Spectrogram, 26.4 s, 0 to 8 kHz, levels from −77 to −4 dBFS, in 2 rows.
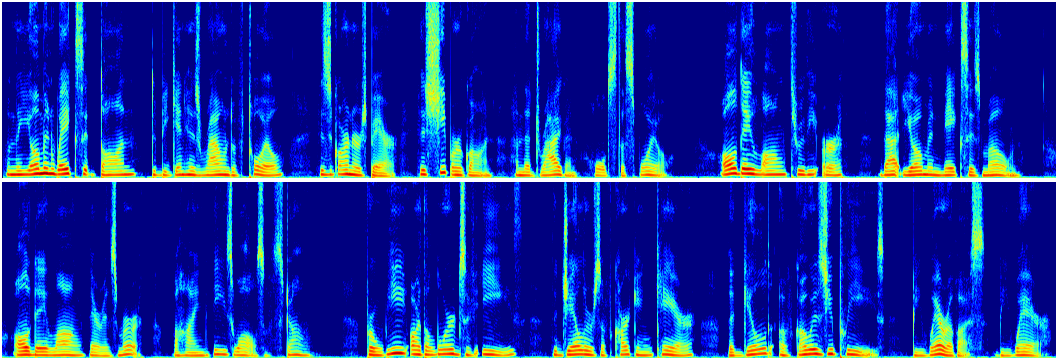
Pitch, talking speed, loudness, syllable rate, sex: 160 Hz, 160 wpm, -19 LUFS, 4.2 syllables/s, female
